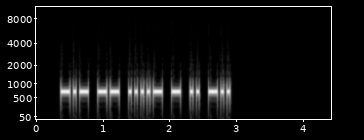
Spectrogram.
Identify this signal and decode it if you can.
Morse code, heard as a keyed tone, about 26 wpm, 700 Hz. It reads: KM4TID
